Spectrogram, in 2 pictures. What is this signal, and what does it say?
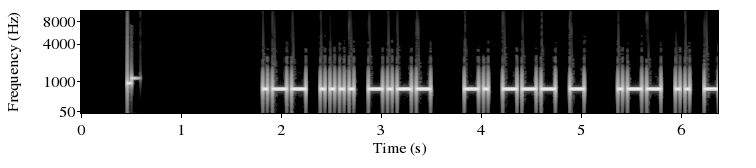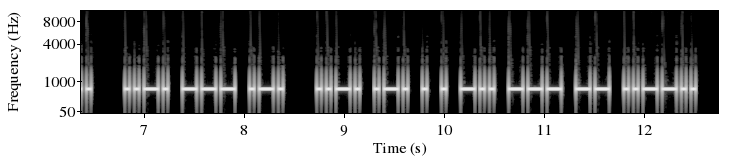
Morse code, heard as a keyed tone, about 25 wpm, 700 Hz. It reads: WHY NOT WIN FOR FREEDOM?
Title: Sentences from Top 1500 Words 25wpm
